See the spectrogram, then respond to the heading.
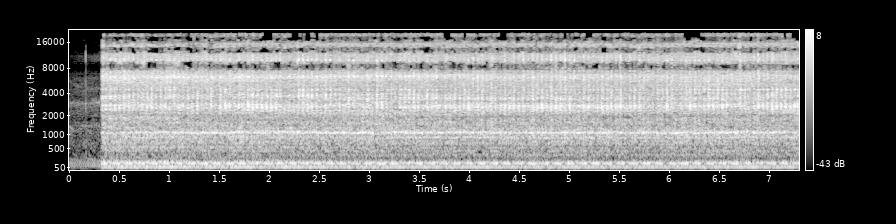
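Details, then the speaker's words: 1967 Pontiac Firebird with a Pontiac 455 V8, starting and idling: a quick, steady rattle of about four taps a second that increases with rpm; stethoscope ruled out the valvetrain; traced to the power steering pump pulley. "it's kind of a it's a noticeable rattle at idle and it increases with rpm speed"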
